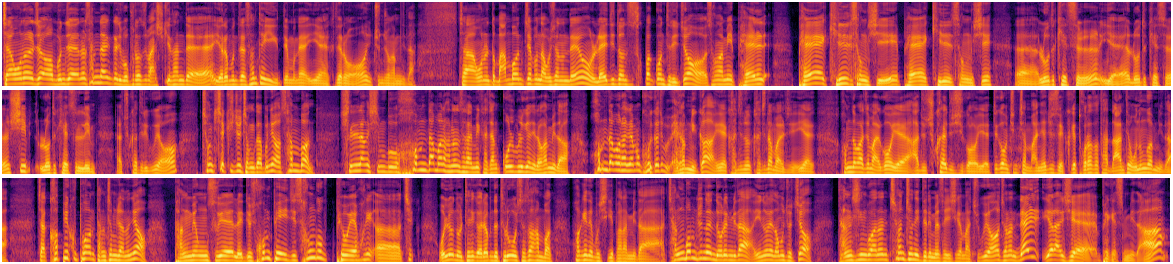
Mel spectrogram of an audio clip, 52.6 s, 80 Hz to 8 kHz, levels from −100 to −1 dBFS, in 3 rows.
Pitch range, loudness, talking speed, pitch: 115-170 Hz, -14 LUFS, 340 characters per minute, 145 Hz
